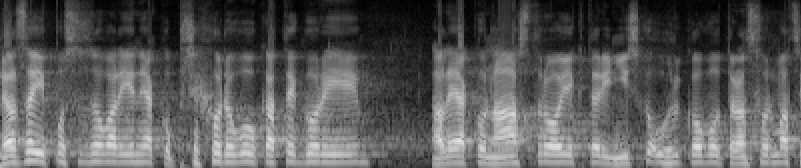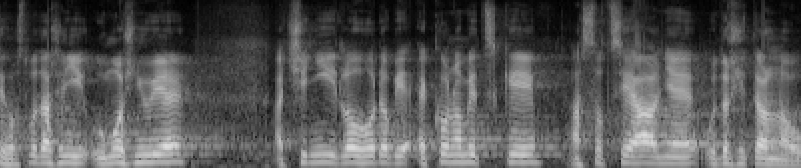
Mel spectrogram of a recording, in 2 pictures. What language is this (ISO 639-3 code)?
ces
